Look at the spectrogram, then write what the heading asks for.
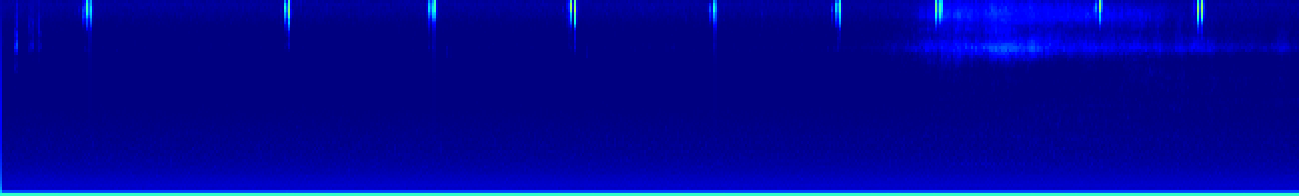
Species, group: Parasteropleurus martorellii
Orthoptera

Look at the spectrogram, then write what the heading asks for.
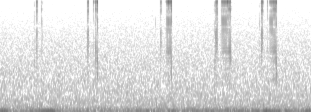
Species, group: Isophya kraussii
Orthoptera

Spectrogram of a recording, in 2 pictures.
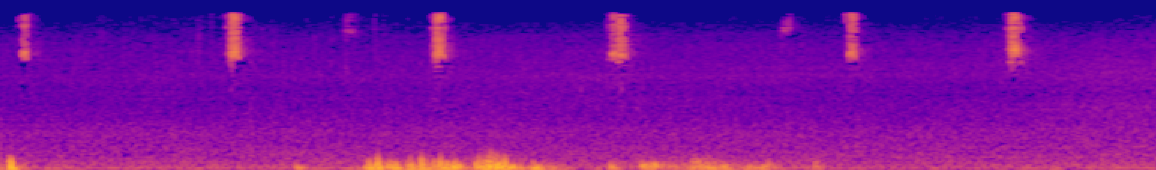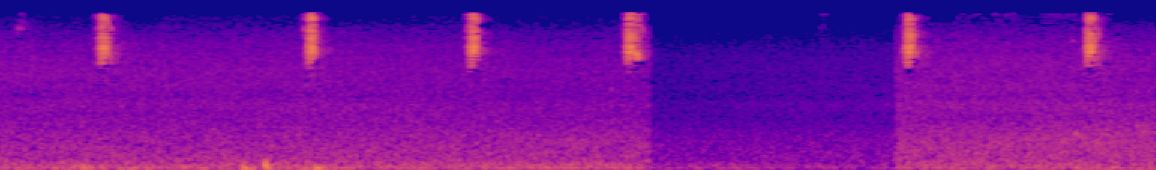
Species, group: Eupholidoptera schmidti
Orthoptera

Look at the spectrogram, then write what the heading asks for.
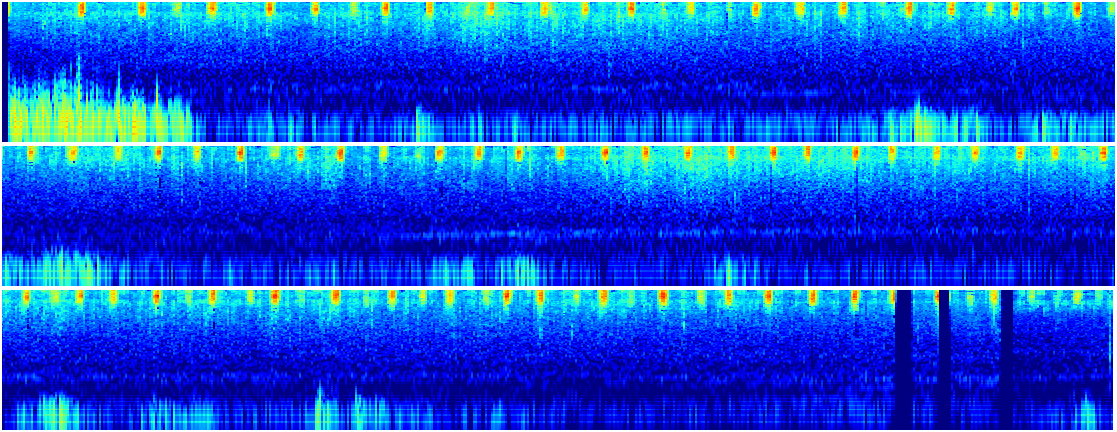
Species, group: Pholidoptera griseoaptera
Orthoptera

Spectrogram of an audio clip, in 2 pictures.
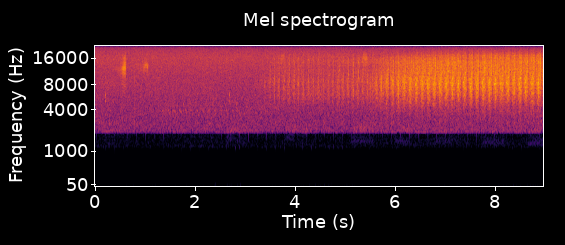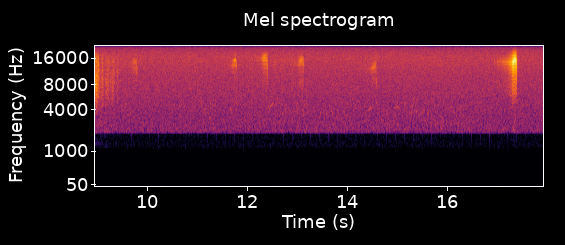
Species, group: Poecilimon artedentatus
Orthoptera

